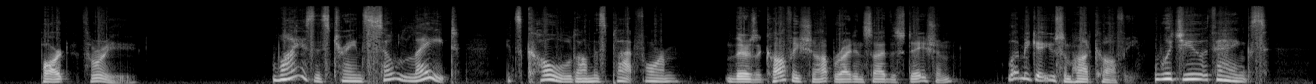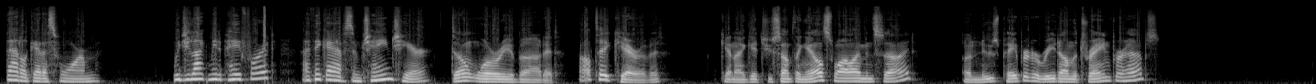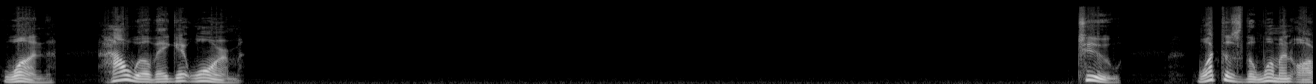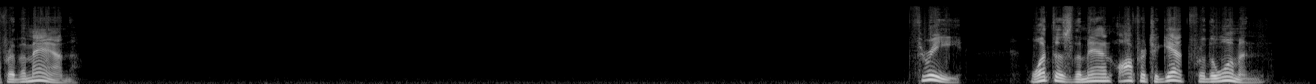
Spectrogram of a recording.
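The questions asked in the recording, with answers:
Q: How will they get warm?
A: By drinking hot coffee

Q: What does the woman offer the man?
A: To pay for the coffee

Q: What does the man offer to get for the woman?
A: A newspaper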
